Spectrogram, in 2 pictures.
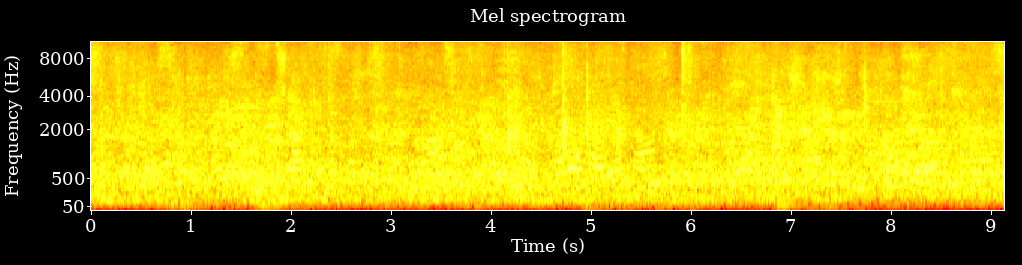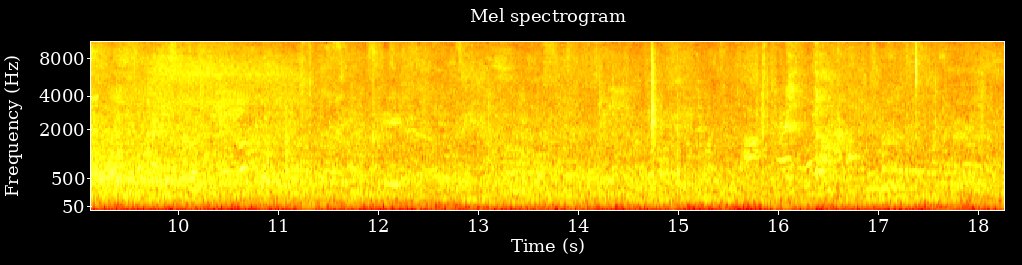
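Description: An audience claps and applauds in a large echoing hall.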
